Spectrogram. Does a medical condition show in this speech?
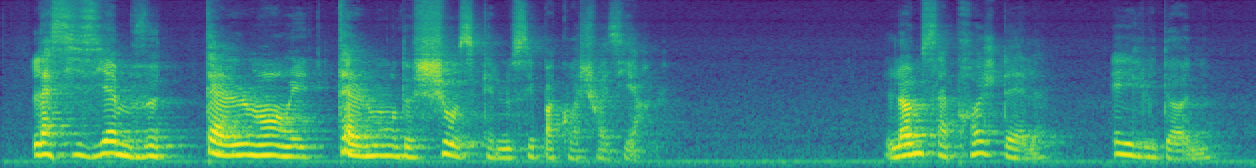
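No.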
